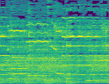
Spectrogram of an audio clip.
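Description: Instrumental backing track of a Cantonese song playing through a portable speaker-amplifier, a passage between sung lines, with sustained melodic notes over a steady accompaniment.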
